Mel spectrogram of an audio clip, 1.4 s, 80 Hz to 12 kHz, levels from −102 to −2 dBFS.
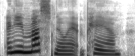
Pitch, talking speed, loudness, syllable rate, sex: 265 Hz, 265 wpm, -15 LUFS, 5.4 syllables/s, female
